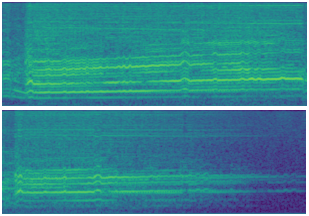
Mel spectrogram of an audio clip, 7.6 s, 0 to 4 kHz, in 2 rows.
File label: guzzi v8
